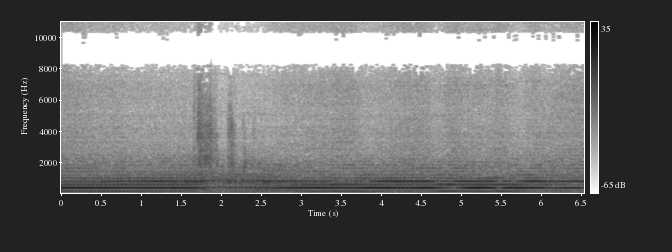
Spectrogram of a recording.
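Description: Hand-held immersion blender running steadily with a whine, blending thick goat milk lotion. Its sound briefly dips about two seconds in, then carries on.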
